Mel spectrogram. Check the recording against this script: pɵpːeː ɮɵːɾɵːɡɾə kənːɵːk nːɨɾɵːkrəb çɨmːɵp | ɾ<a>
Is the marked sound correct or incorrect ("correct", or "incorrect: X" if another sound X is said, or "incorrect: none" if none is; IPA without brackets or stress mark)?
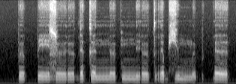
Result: incorrect: ə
